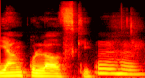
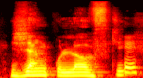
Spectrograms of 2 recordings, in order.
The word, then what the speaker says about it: Jankulovski: que não se diz Jankulovski e disse Jankulovski? Não é que existem países em que o J lê-se como o I.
